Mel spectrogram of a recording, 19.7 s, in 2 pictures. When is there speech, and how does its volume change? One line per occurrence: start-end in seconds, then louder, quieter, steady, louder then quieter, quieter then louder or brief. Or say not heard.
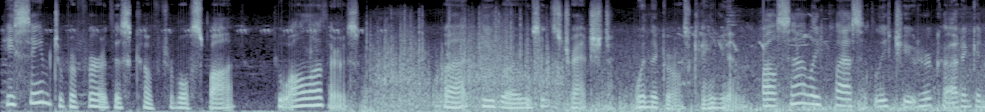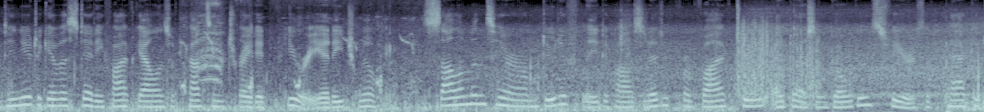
0.1-19.6 steady.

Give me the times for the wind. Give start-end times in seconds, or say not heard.
3.3-19.6.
